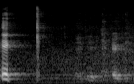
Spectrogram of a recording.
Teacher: Not the front part. The middle of the tongue is going up right there, touching the roof, and then it's pulling away. As it pulls away, it hears that cracking sound. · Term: KAAF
